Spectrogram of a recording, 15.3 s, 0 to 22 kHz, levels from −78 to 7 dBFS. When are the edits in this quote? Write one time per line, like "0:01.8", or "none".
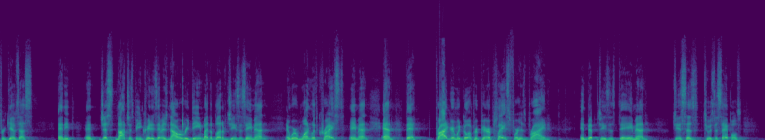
none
